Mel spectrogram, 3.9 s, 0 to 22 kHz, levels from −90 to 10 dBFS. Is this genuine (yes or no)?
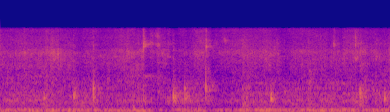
no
